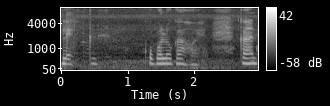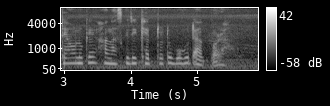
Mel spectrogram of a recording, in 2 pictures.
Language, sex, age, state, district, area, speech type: Assamese, female, 18-30, Assam, Goalpara, urban, spontaneous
